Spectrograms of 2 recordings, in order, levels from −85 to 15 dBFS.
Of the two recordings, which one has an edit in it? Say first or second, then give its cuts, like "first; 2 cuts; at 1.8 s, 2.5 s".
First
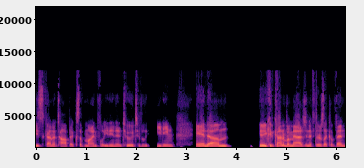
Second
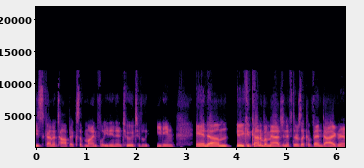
second; 1 cut; at 3.9 s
